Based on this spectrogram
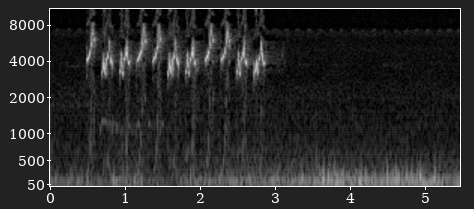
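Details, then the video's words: Cinereous tit, a lure bird used for training caged birds, giving a fast string of about eleven sharp high chirps lasting over two seconds, followed by low background rumble. "Burung Glatik Batu Pikat Gacor"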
